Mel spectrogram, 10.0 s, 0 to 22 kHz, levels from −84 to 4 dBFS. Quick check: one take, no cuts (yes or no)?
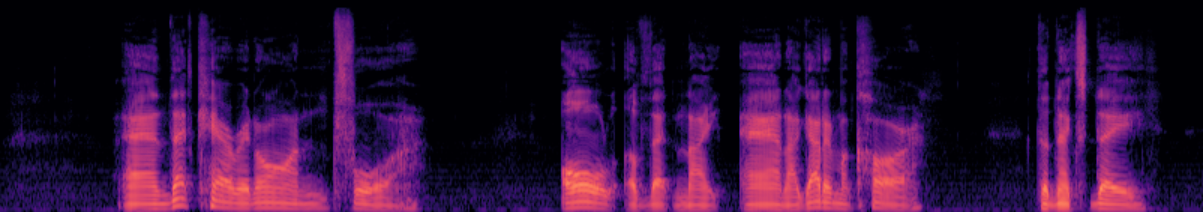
no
